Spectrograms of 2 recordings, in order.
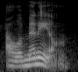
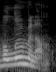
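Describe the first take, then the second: First: It is said the way local people say it. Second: It is said in the speaker's usual American way. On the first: "or as they say" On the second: "is made out of aluminum"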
